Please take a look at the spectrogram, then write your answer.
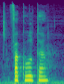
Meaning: faculty (division of a university)
- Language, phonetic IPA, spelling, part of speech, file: Czech, [ˈfakulta], fakulta, noun, Cs-fakulta.ogg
